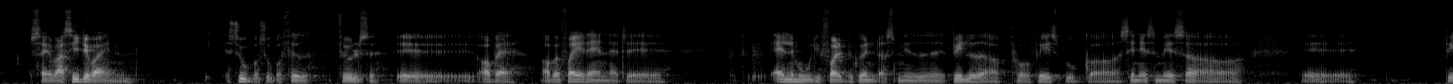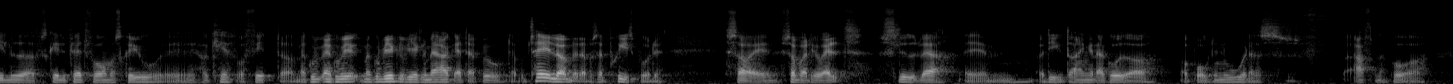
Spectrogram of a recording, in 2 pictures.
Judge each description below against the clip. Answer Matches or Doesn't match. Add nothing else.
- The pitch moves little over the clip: Matches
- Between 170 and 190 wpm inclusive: Doesn't match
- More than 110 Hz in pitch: Doesn't match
